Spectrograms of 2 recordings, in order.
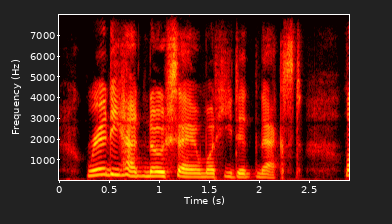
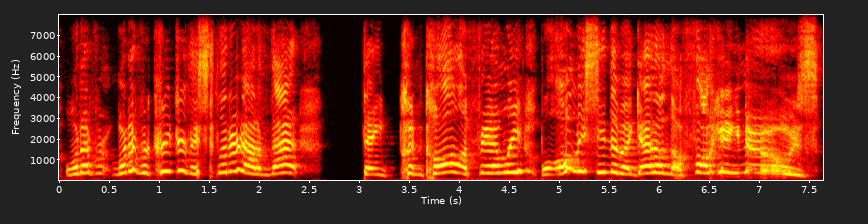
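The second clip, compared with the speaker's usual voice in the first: upset shout; 7 semitones higher, 4 dB louder than usual. Acted. Upset rant, crying shout.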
